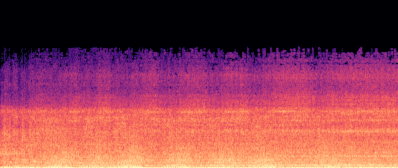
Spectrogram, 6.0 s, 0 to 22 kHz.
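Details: Pinzgauer idling after fuel pump replacement, first run in about 3 years: steady, throaty idle with a smooth even beat, no stumbling or misses; running normally.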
